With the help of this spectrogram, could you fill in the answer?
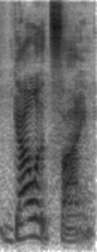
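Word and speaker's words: Galitzine: Nicholas gallit galit galit galit sign I think it's how you say it because she said it rhymes with Magazine on gallet sign whatever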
